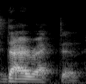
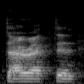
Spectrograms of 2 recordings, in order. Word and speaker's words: directed: directing a movie no it's directed like erecting directing yes with this you get the teeth you do not use the Putin to you pronounce the T and now for the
